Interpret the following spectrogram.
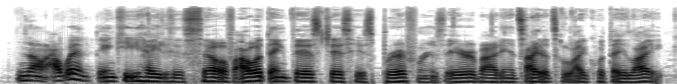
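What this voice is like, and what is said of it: North Louisiana accent. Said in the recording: “where that accent from? ... I'm from Louisiana. I'm from North Louisiana.”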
